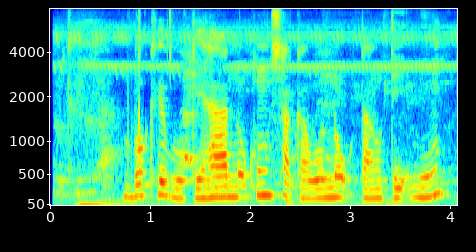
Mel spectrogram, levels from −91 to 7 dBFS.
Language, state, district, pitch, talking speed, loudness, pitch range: Kokborok, Tripura, West Tripura, 155 Hz, 130 wpm, -18 LUFS, 145-180 Hz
